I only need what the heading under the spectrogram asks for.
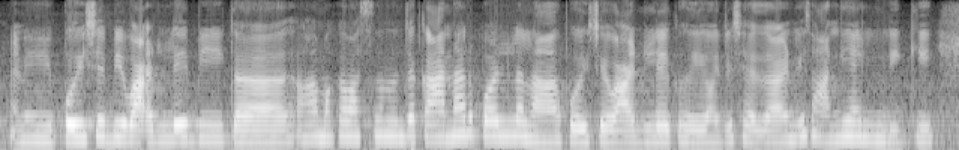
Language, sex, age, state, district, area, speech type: Goan Konkani, female, 18-30, Goa, Pernem, rural, spontaneous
